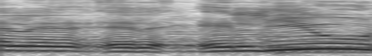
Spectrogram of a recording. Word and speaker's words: Eliú: Porque la Biblia, Eliú le dijo, Eliú con acento en la U, como dice nuestro Eliú acá.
